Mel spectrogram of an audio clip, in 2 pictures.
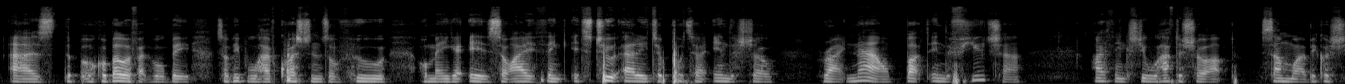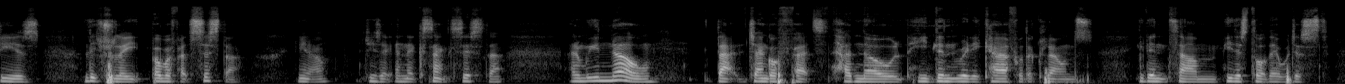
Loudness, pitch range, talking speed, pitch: -26 LUFS, 130-145 Hz, 180 wpm, 135 Hz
